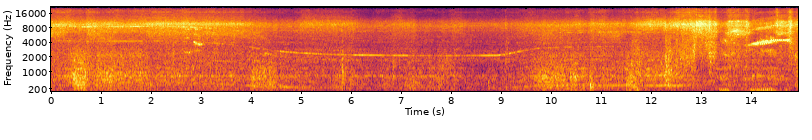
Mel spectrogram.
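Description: A high, steady motor whine with airy rush throughout, no rattles or grinding; this vacuum motor is running normally.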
